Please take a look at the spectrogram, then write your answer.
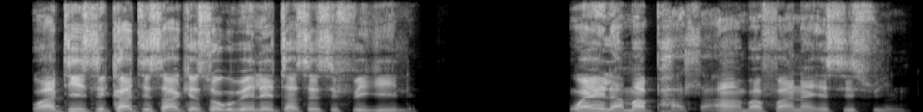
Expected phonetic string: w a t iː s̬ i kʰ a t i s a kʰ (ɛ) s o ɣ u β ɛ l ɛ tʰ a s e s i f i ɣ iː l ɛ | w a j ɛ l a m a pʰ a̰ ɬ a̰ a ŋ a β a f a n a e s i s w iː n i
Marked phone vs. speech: correct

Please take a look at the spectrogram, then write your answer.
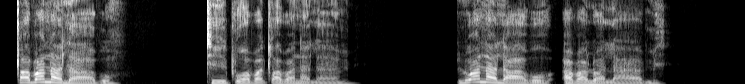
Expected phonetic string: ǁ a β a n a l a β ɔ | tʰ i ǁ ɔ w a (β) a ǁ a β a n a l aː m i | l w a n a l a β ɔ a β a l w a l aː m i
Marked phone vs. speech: correct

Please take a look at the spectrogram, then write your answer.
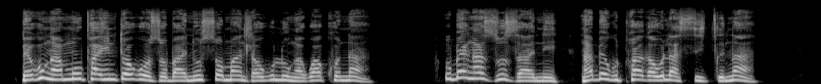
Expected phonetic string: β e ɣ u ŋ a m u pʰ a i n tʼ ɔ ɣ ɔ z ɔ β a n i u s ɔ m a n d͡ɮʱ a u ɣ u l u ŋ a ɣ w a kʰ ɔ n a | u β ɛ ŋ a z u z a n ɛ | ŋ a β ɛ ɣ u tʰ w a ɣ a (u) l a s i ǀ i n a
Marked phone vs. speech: correct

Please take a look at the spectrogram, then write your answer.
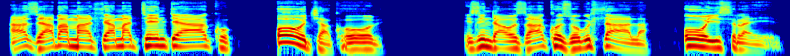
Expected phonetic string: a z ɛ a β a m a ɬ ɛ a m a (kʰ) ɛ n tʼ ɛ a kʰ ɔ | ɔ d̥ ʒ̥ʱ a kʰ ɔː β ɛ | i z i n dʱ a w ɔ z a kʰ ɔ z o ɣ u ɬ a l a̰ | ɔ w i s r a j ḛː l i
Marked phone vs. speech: incorrect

